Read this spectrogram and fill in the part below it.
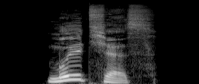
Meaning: genitive singular of Mulch
- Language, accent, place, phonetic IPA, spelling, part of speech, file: German, Germany, Berlin, [ˈmʊlçəs], Mulches, noun, De-Mulches.ogg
